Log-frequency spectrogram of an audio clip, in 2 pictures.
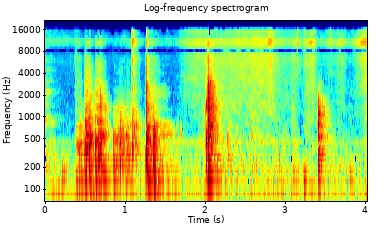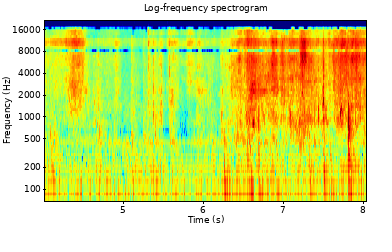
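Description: A few light knocks of craft supplies being set down on a wooden tabletop, then sheets of specialty paper and card rustling and sliding as they are laid out, growing louder near the end.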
